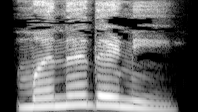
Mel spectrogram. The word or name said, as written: ಮಾನಧನ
